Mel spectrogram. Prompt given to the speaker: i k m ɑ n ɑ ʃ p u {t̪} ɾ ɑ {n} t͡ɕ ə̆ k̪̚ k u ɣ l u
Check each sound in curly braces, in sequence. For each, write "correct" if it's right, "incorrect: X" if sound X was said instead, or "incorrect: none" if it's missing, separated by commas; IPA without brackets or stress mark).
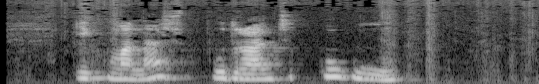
incorrect: d̪, correct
